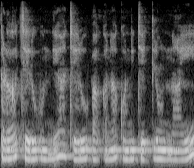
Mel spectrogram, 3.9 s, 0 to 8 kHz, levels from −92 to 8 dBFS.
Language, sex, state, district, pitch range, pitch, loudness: Telugu, female, Andhra Pradesh, Krishna, 160-170 Hz, 165 Hz, -16 LUFS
